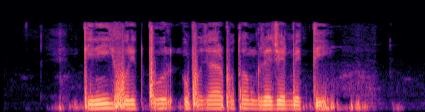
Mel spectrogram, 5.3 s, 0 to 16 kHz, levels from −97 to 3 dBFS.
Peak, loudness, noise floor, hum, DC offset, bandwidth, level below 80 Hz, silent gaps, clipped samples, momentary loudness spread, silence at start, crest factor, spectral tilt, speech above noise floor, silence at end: -2 dBFS; -15 LUFS; -67 dBFS; none; under 0.1%; 7.6 kHz; -52 dBFS; none; under 0.1%; 16 LU; 0.75 s; 16 dB; -7 dB/octave; 53 dB; 0.7 s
